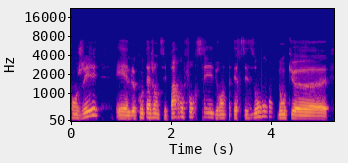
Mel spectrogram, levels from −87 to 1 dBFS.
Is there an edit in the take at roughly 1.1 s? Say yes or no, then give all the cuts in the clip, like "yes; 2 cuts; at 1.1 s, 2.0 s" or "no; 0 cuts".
yes; 3 cuts; at 1.1 s, 2.9 s, 4.0 s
